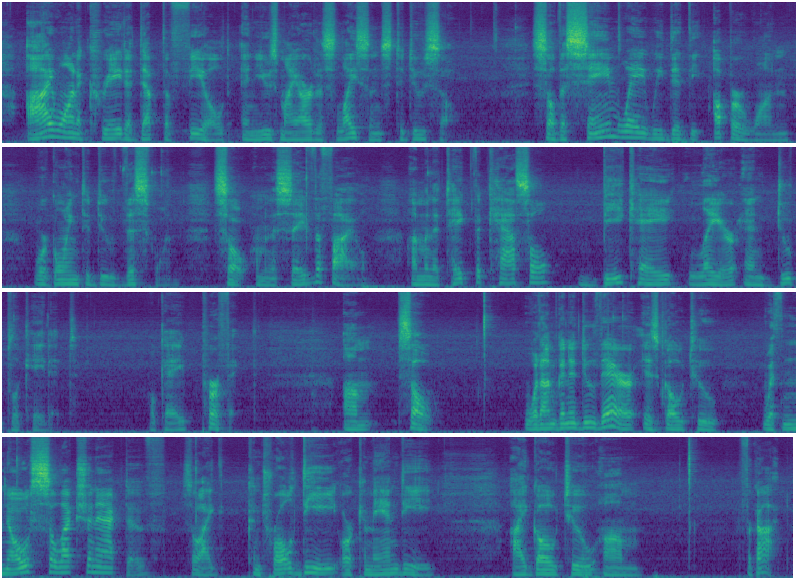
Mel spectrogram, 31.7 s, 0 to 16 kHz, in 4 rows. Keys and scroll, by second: 10.9 super+s, 25.7 super+d.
